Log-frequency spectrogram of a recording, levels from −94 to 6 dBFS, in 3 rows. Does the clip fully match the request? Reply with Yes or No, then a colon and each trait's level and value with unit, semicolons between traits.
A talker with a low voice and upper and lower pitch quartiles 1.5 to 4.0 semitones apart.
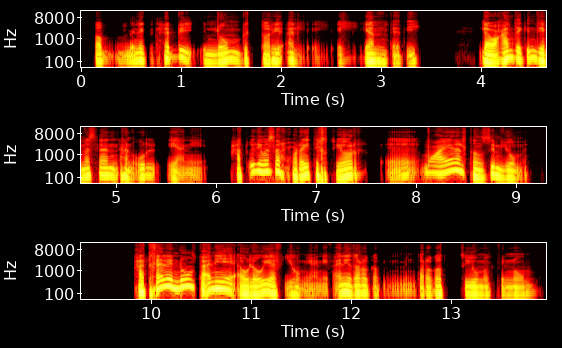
No: low, 120 Hz; average, 4.9 semitones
